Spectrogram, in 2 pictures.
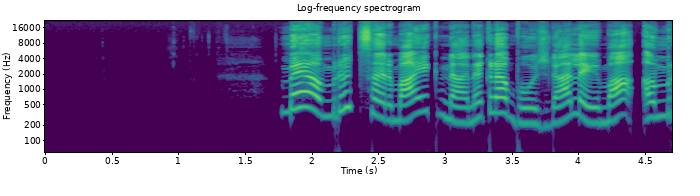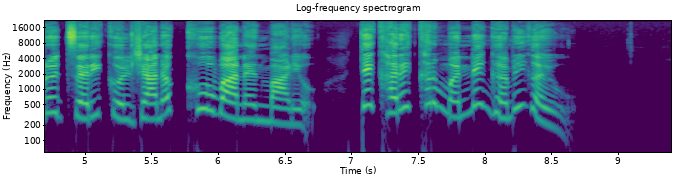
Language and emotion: Gujarati, happy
